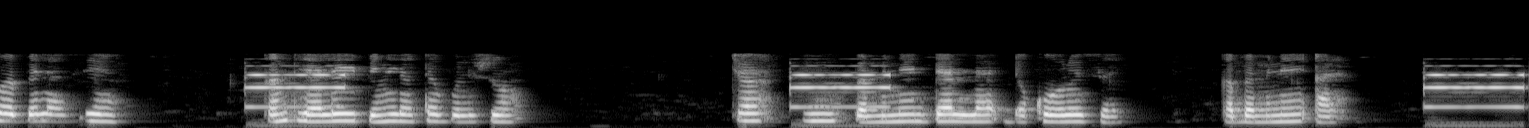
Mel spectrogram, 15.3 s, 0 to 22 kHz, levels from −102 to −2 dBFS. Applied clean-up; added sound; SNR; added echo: classical method log-MMSE.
